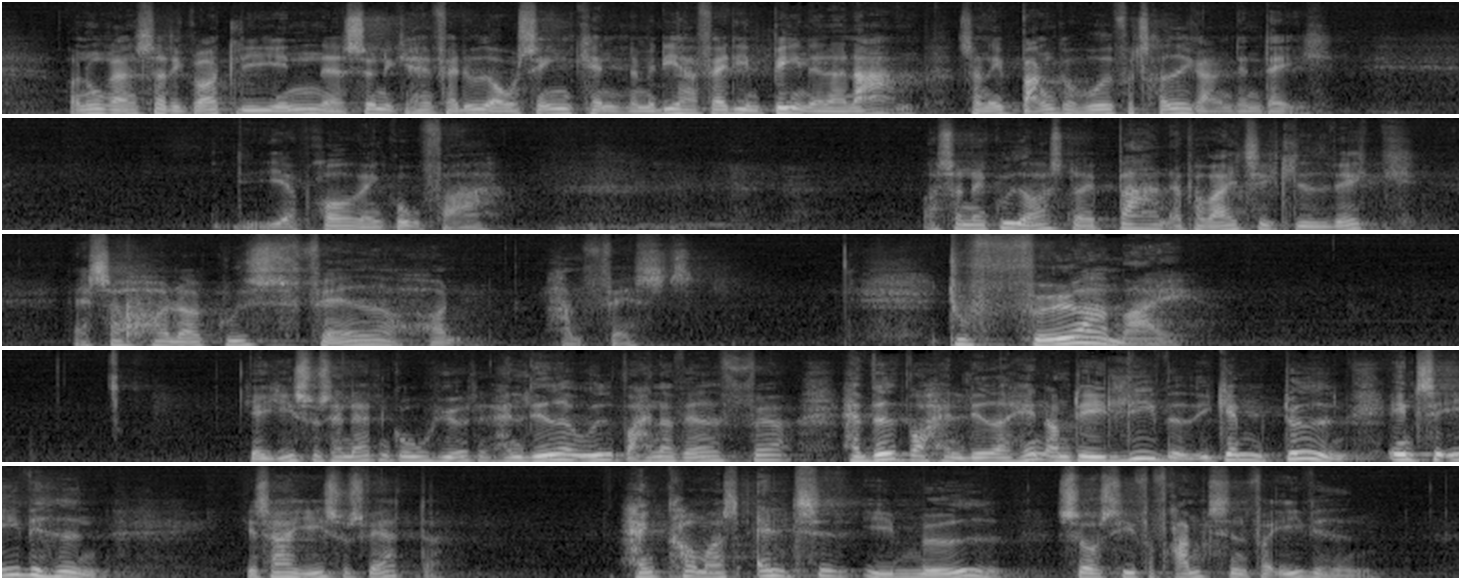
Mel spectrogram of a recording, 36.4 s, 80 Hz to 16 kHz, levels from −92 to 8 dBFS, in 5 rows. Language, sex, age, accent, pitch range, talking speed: Danish, male, 60-79, native, 115-145 Hz, 195 wpm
